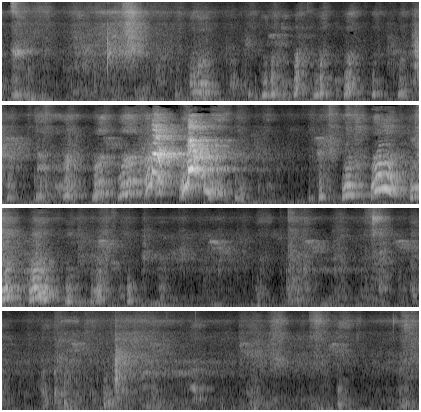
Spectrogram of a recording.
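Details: Twelve-day-old Malaklı puppy from Aksaray, giving rapid high whimpers and squeaky yelps in quick bursts, loudest around the middle, with shuffling and handling noises behind.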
